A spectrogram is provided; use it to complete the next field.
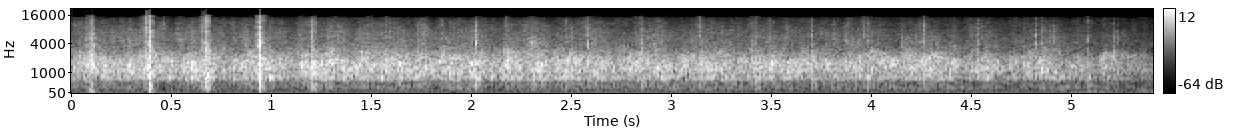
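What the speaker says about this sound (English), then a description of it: "Let's give all of these award recipients a big round of applause." Sustained applause from an audience at a school district board meeting honoring award recipients, opening with a few sharp individual claps and then settling into steady, dense clapping that holds at an even level throughout.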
